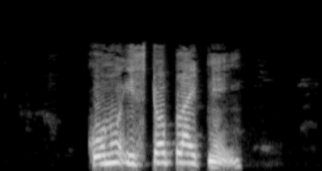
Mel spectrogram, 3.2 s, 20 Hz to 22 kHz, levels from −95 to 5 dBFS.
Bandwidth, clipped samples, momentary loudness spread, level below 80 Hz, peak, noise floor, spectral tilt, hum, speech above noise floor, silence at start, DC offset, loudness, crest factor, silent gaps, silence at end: 7.8 kHz; under 0.1%; 7 LU; -52 dBFS; 0 dBFS; -72 dBFS; -7 dB/octave; none; 61 dB; 0.9 s; under 0.1%; -12 LUFS; 14 dB; none; 0.8 s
